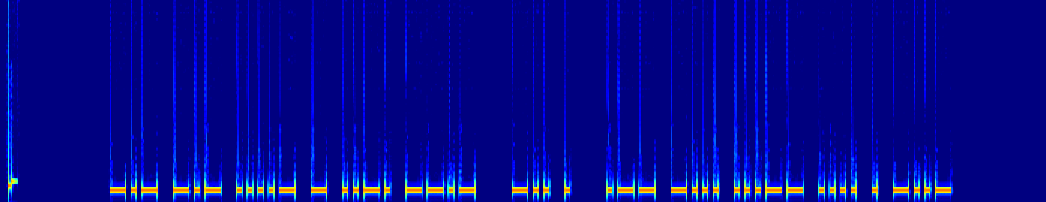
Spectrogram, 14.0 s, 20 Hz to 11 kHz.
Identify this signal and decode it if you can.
Morse code, heard as a keyed tone, about 17 wpm, 700 Hz. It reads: KK4TFQ DE WB3HEX
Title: USA Callsign DE Callsign - 6 Characters - 17wpm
